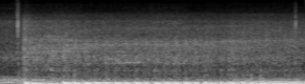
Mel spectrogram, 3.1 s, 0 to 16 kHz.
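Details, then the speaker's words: VR5 Savoy on its first drive, starting after work on a suspected grounding fault behind a popping fuse and a 20 amp fuse refitted: brief crank, fires and settles into a steady, even low rumble with no misses or knocks; clean start. "oh give her a second hold on gotta push the fuel through it again sounded good though"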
